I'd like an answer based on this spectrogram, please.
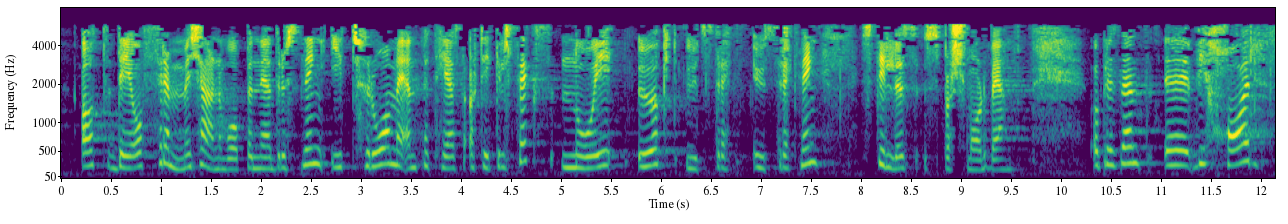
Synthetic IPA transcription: ʔɑt̪d̪ɛɔfɾɛmːəçæːɳəʋoːpənːeːd̪ɾʉst̪nɪŋɪt̪ʰɾoːmɛɛːnpʰeːt̪ʰeːsɑʈʰɪkːəlsɛksnoːɪøːkt̪ʉʉːt̪st̪ɾɛknɪŋ | st̪ɪlːəsspœʂmoːlʋɛ | ʔɔpʰɾɛsɪd̪ɛnt̪ʋɪhɑɾ

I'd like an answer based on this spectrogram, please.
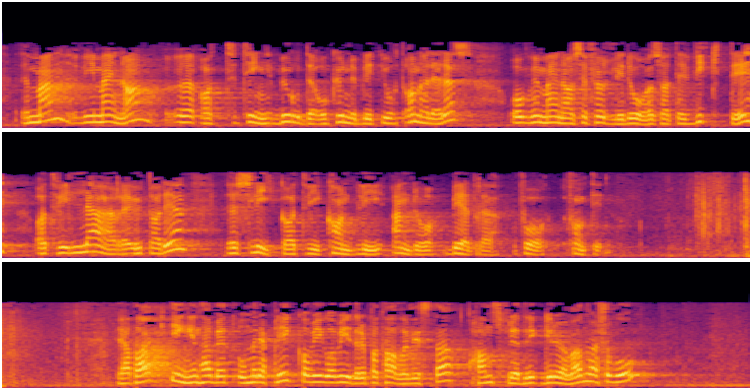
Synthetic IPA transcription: mɛnʋɪmæɪnəʁʔɑt̪ʰːɪŋːbʉʁd̪əɔkʰʉnːəblɪt̪jʊʁt̪ɑnːəʁleːd̪əs | ʔoːɡʋɪmæɪnəʁsɛlfœlɡəlɪd̪oːɑlsɔɑt̪̚d̪ɛæːʋɪkt̪ɪʔɑt̪ʰʋɪlæːɾəʉːt̪ɑːd̪ɛsliːkɑt̪ʋɪkʰɑnbliːɛnd̪ɔbeːd̪ɾəfɔɾfɾɑmt̪ʰiːd̪n̩ | jɑːt̪ʰɑkːɪŋːənhɑɾbɛt̪ʰːʊmɾɛpʰlɪkːɔʋɪɡoːɾʋiːd̪əɾəpʰɔt̪ʰɑːləlɪst̪ɑhɑnsfɾɛd̪ɾɪk̚ɡɾøːʋɑnʋæʂɔɡuː

